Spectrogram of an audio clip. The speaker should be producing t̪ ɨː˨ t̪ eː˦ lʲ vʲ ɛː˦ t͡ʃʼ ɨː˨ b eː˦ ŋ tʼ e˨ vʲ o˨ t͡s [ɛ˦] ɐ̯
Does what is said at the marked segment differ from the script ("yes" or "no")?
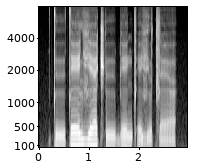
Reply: no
